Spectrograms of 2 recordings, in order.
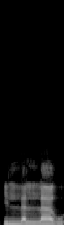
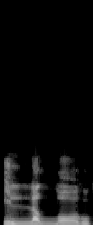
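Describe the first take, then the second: First: The L is light, said with an empty mouth. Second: The L is heavy, said with a full mouth. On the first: The speaker calls it wrong. "On ne dit pas la bouche vide" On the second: The speaker calls it right. "on dit la bouche pleine"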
